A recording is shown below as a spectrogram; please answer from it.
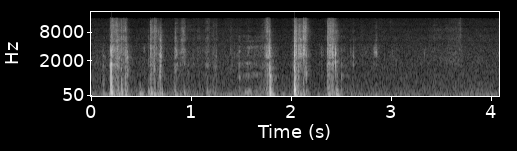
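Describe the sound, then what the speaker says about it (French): Tarot cards are shuffled in several short, close riffling bursts with brief pauses between them before a major arcana card is drawn for a reading. "on va confirmer ou infirmer avec le tirage d'un arcane majeur"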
